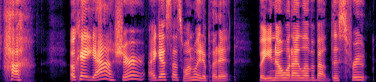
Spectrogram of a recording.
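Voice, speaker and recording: A woman voicing a proud, gentle orange grower. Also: fairly high pitch, moderate pace, dry recording, studio quality, voice pushed up. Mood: eager, wondering. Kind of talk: storybook narration.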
